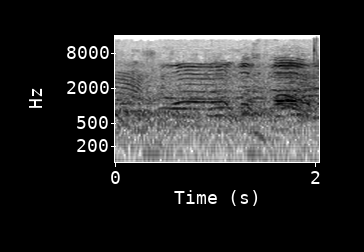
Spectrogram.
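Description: Young footballers and spectators shouting and calling out across the pitch, several high voices overlapping.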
